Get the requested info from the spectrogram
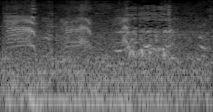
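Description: A young child's high-pitched squeals, three short ones in quick succession, over a steady low rumble.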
